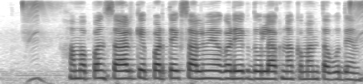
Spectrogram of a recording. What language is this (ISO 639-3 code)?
mag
